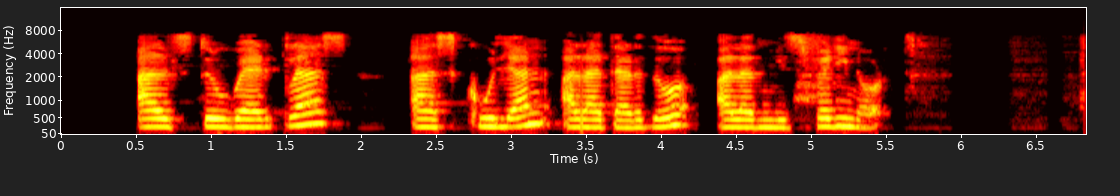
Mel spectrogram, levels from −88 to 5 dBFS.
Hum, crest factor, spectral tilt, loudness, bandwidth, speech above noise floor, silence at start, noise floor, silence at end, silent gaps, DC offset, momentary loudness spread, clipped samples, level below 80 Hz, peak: none; 18 dB; -3 dB/octave; -18 LUFS; 7.6 kHz; 52 dB; 0.5 s; -69 dBFS; 0 s; none; under 0.1%; 7 LU; under 0.1%; -64 dBFS; -2 dBFS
